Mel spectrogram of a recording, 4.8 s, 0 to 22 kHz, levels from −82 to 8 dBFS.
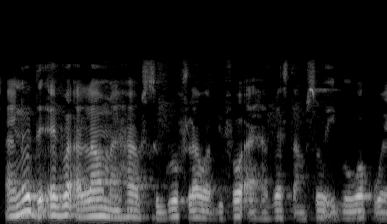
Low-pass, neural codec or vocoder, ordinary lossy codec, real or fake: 7.2 kHz; none; none; real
